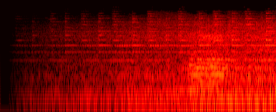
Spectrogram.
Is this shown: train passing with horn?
yes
